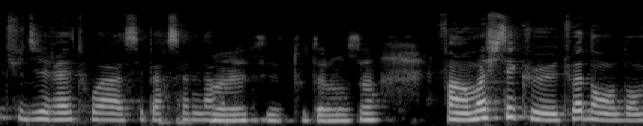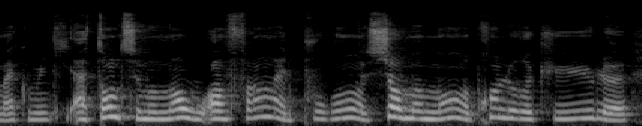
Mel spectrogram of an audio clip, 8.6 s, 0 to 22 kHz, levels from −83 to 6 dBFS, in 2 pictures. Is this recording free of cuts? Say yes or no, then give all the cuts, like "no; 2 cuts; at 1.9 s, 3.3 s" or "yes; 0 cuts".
no; 3 cuts; at 2.8 s, 4.6 s, 6.7 s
